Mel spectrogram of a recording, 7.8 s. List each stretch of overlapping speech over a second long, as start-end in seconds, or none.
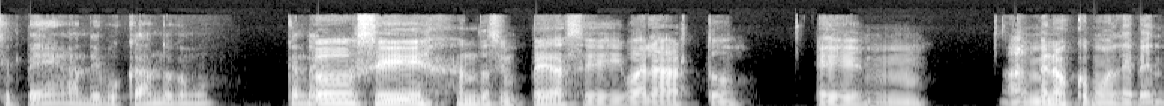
none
